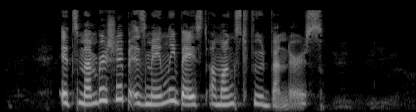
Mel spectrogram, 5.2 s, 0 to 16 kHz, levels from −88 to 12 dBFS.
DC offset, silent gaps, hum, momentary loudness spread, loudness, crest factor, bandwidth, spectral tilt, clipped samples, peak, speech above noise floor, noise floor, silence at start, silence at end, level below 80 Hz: under 0.1%; none; none; 9 LU; -29 LUFS; 20 dB; 11.5 kHz; -2 dB/octave; under 0.1%; -10 dBFS; 39 dB; -68 dBFS; 0.75 s; 1.2 s; -80 dBFS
